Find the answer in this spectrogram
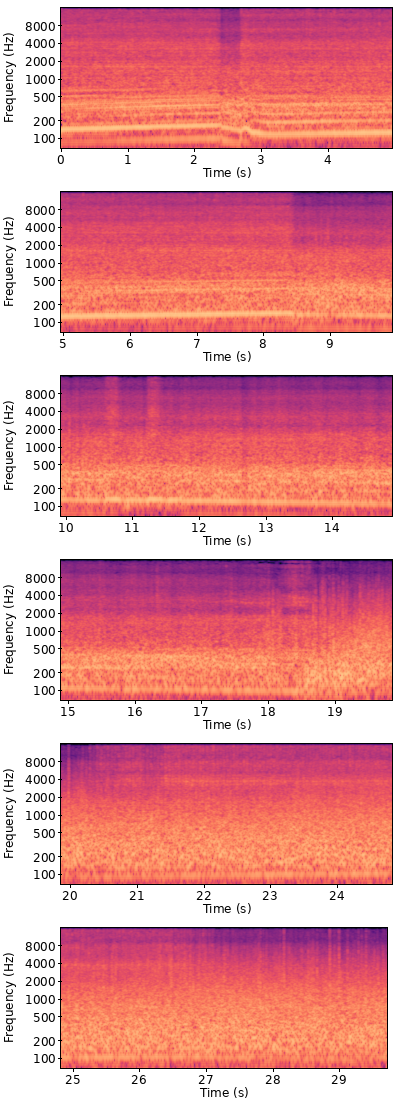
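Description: Car engine running at speed, heard from the driver's seat: its pitch climbs, drops sharply with a gear change about two and a half seconds in, then holds steady. A little past halfway, wind rushing over the microphone becomes the loudest sound.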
